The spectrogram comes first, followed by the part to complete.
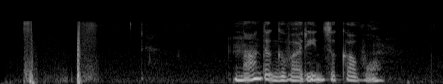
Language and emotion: Russian, neutral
